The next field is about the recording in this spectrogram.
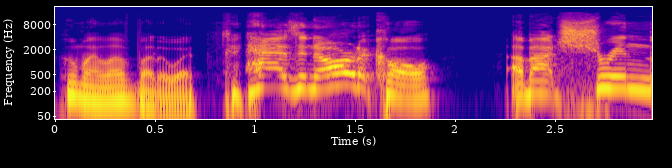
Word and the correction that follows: Shiren: the Wanderer. Did I say that right? Shiren, the Wanderer, being the last great Vita game.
